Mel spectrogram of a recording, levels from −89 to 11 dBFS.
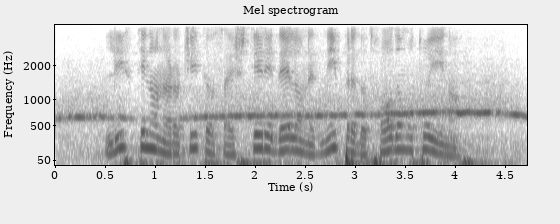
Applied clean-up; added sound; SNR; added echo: none; Wind; 6 dB; reverberation time 1.0 s.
